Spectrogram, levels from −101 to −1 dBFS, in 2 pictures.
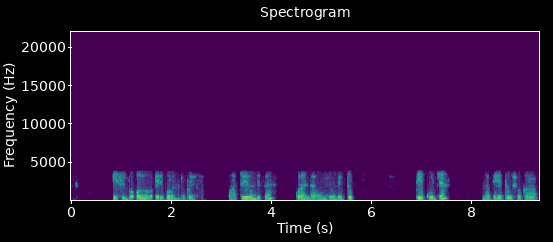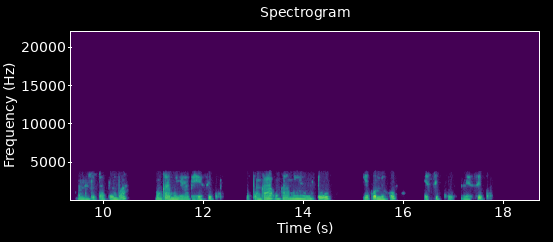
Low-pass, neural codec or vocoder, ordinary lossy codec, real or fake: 3.6 kHz; none; Opus, 16 kbps; real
